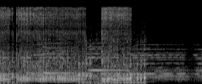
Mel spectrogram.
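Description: A lion's roar sound effect, a long rough growl that cuts off suddenly about one and a half seconds in, with background music.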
